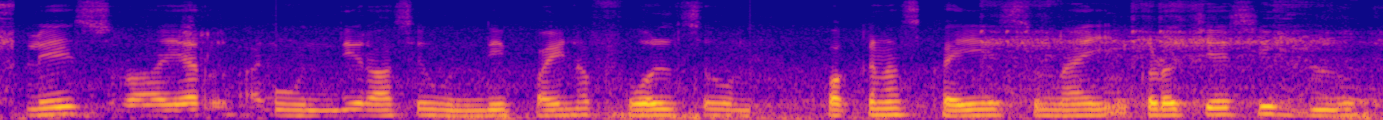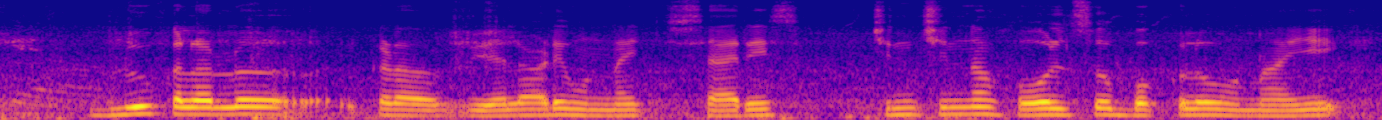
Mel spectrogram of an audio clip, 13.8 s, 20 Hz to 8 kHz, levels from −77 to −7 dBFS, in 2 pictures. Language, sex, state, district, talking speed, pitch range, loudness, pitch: Telugu, male, Andhra Pradesh, Anantapur, 105 wpm, 140-160 Hz, -21 LUFS, 150 Hz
